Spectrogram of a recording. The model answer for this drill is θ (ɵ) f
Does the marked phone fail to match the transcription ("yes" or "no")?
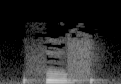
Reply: yes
